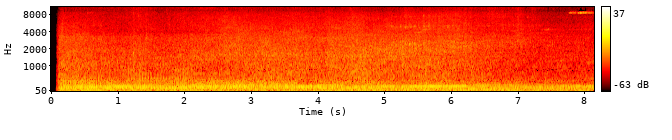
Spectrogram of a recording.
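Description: City street traffic: a steady low engine hum from motor vehicles over an even background din.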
